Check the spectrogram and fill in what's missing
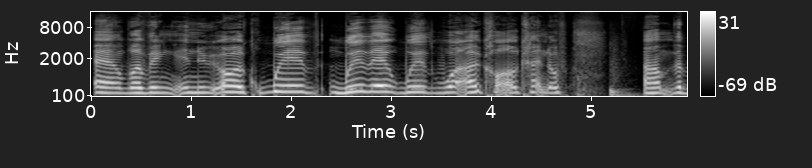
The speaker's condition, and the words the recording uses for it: Cerebral palsy. And, and um, with me, it's basically only a voice and one of my hands.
